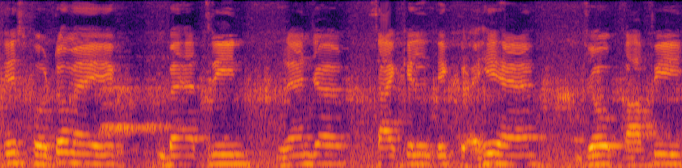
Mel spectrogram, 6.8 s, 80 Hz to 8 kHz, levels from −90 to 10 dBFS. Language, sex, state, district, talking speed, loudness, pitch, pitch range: Hindi, male, Haryana, Charkhi Dadri, 105 wpm, -16 LUFS, 160 Hz, 155-165 Hz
